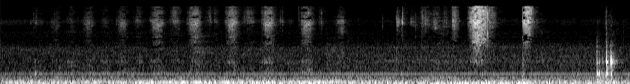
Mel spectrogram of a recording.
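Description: Rubber eraser scrubbing back and forth on paper in short repeated strokes, with two stronger strokes near the end.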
